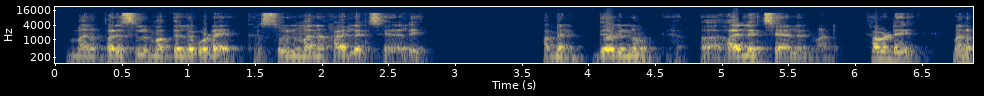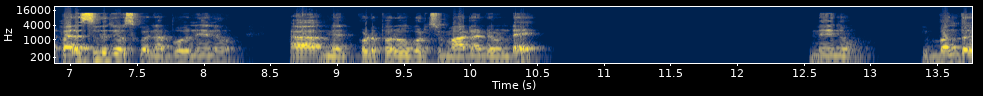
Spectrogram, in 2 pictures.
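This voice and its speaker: Lower-voiced man preaching a sermon. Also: dark tone, reverberant. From India. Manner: halting delivery with frequent restarts and filler phrases. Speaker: pastor.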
